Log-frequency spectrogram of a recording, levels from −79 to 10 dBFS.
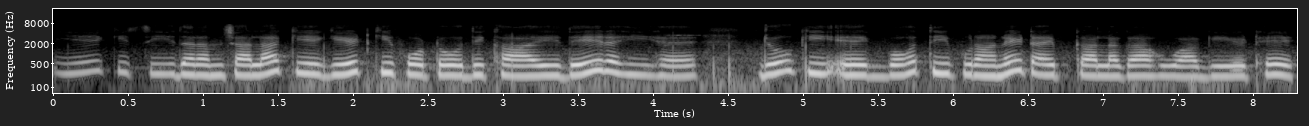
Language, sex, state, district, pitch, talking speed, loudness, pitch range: Hindi, female, Rajasthan, Jaipur, 240 Hz, 160 wpm, -13 LUFS, 225-265 Hz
